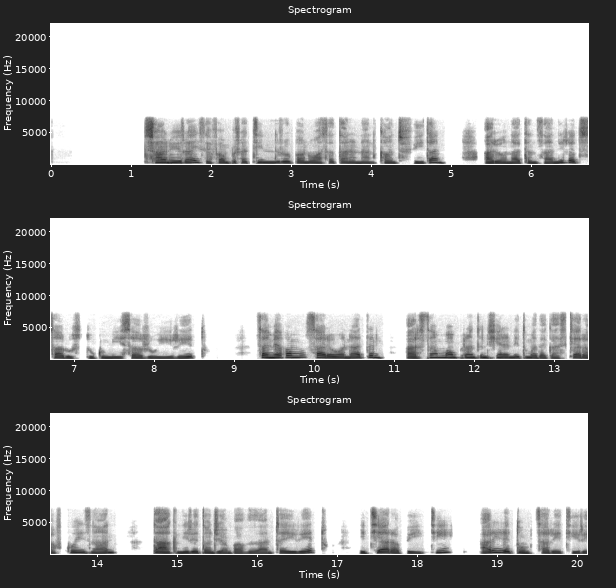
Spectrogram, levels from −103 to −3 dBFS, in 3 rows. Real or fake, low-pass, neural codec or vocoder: real; 7.2 kHz; none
